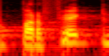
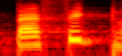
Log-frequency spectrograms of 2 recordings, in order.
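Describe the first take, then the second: First: परफेक्ट said as "par-FEKT" with a sounded r; wrong pronunciation demo. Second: परफेक्ट said as "PE-fikt", no r; correct pronunciation. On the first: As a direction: show the mistaken "parfekt" for परफेक्ट. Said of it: "इसको परफेक्ट नहीं बोलेंगे". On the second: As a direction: model "pefikt" for परफेक्ट. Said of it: "होता है इसका transcription". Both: Shown as a demonstration.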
